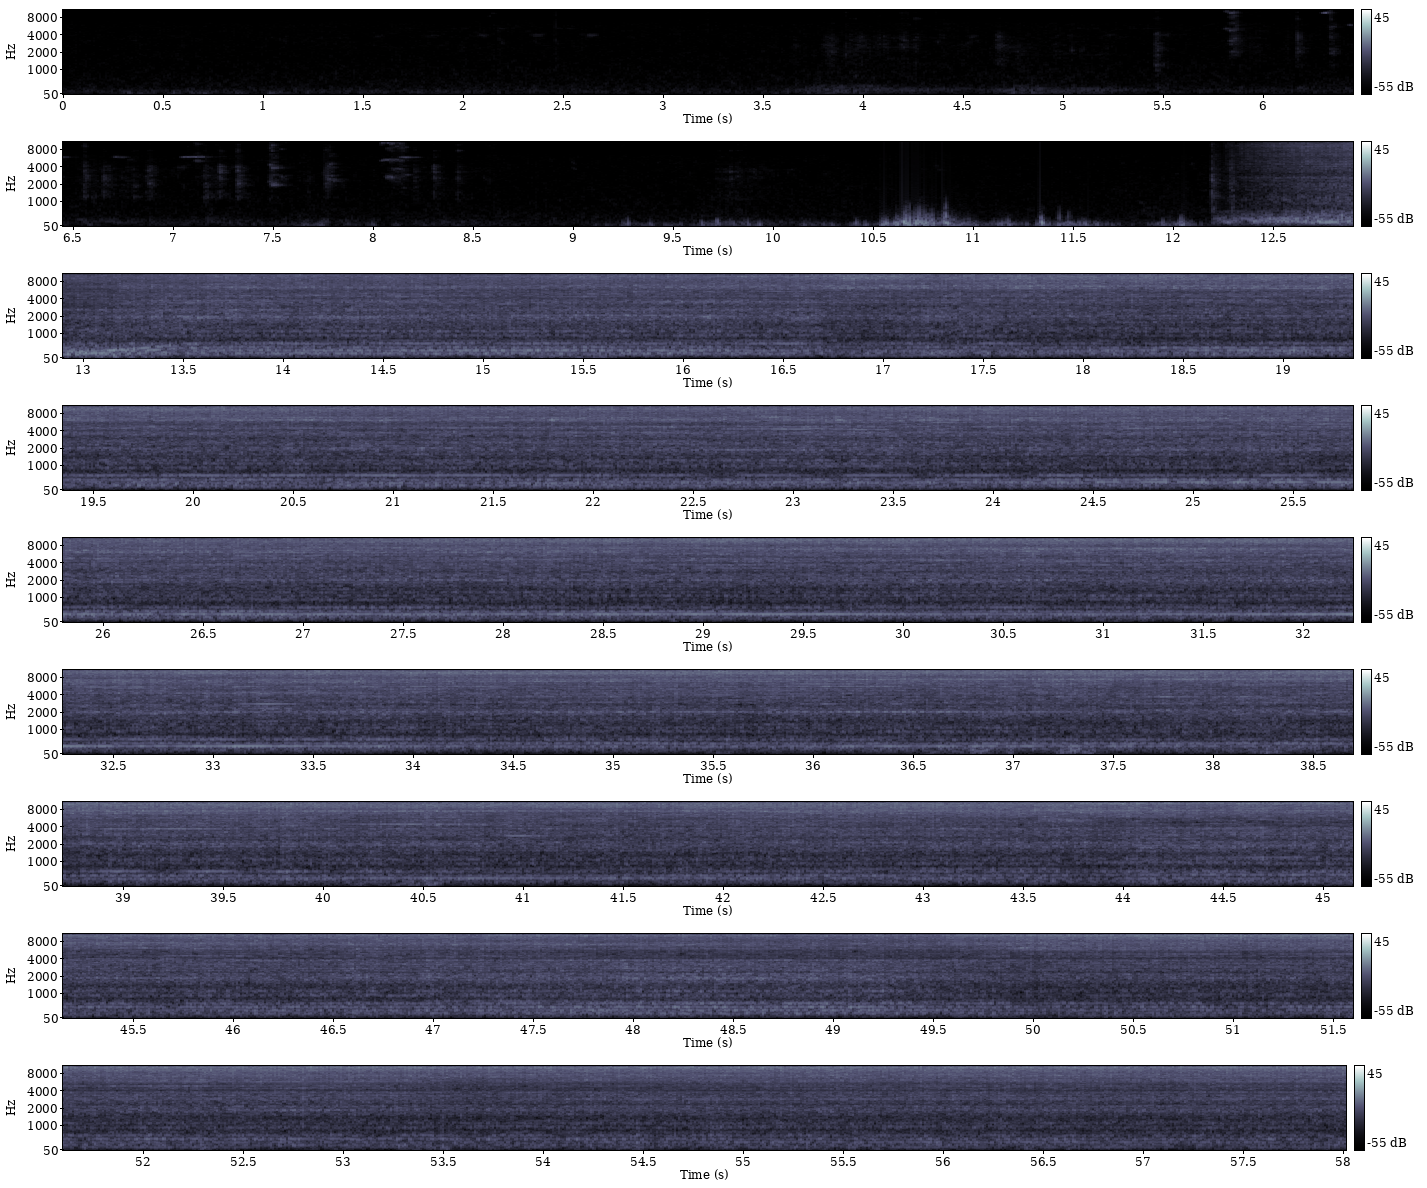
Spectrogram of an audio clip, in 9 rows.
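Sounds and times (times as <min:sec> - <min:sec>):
saw cutting through wood: 0:12.2 - 0:58.0.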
